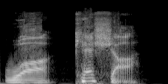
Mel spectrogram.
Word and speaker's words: Waukesha: Locals pronounce it Waukesha, no E as in P. So it's pronounced Waukesha.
